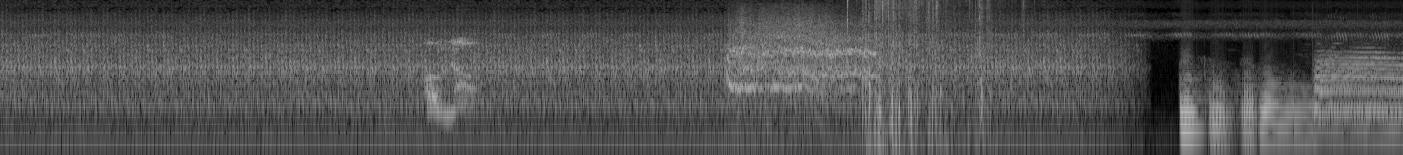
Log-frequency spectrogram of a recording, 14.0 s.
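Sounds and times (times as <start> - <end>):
tractor engine running: 0.0 - 11.6
squealing whine: 7.0 - 10.3
brass-like music: 11.9 - 14.0.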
